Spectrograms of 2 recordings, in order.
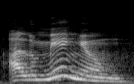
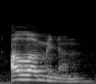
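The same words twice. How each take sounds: First: ALUMINIUM as "a-loo-MIN-yum"; older Filipinos' ALUMINIUM. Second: ALUMINUM as "a-LOM-i-num"; American ALUMINUM. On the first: Retold or imitated. Wife imitates her mom, ALUMINIUM with stressed MIN. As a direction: lengthen MIN and add a "y" in ALUMINIUM. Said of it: "some older people, like my mom, she said". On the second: Shown as a demonstration. Wife shows American form, ALUMINUM ending in "num". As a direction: say ALUMINUM with a short weak ending. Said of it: "you say it al".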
